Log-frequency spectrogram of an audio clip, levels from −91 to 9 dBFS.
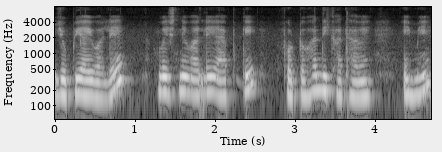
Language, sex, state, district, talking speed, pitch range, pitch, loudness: Chhattisgarhi, female, Chhattisgarh, Rajnandgaon, 165 wpm, 155-185 Hz, 160 Hz, -15 LUFS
